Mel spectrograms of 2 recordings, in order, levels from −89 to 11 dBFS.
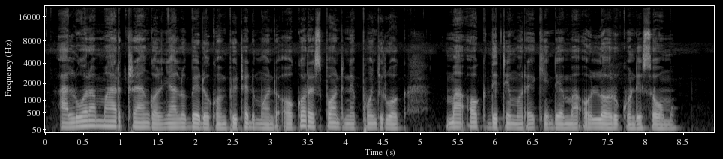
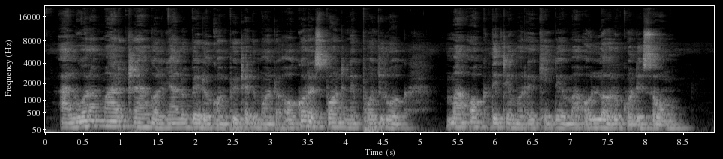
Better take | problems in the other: first | room echo; dies away in 0.4 s

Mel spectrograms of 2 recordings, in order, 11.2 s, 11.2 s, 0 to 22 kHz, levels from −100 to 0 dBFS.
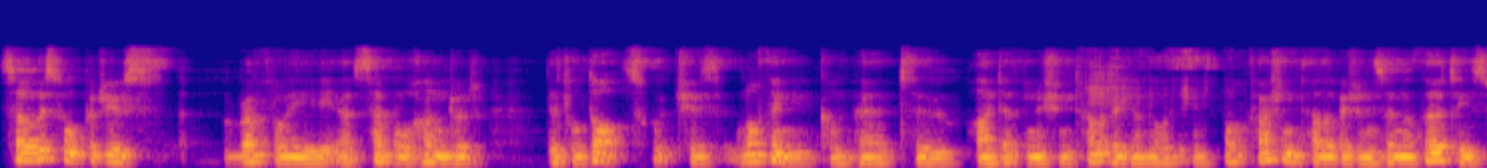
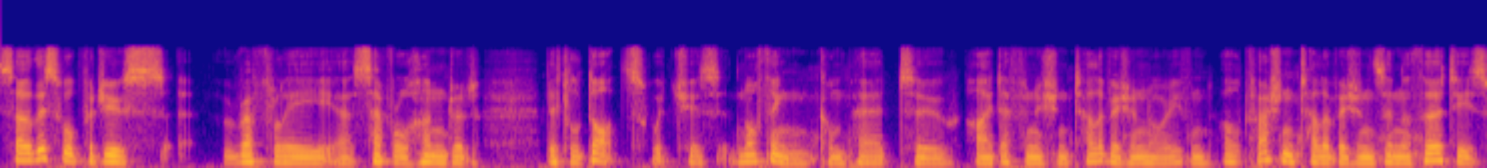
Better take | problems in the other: second | noise reduction (neural mask model DeepFilterNet 3)

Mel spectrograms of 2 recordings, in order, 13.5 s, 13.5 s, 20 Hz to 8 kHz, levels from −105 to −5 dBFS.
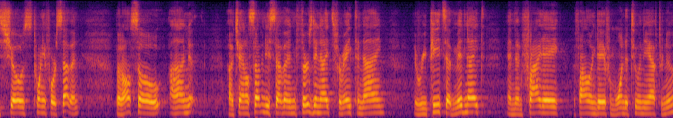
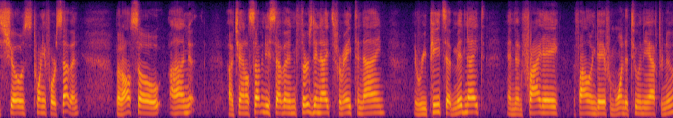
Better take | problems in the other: second | room echo; dies away in 1 s

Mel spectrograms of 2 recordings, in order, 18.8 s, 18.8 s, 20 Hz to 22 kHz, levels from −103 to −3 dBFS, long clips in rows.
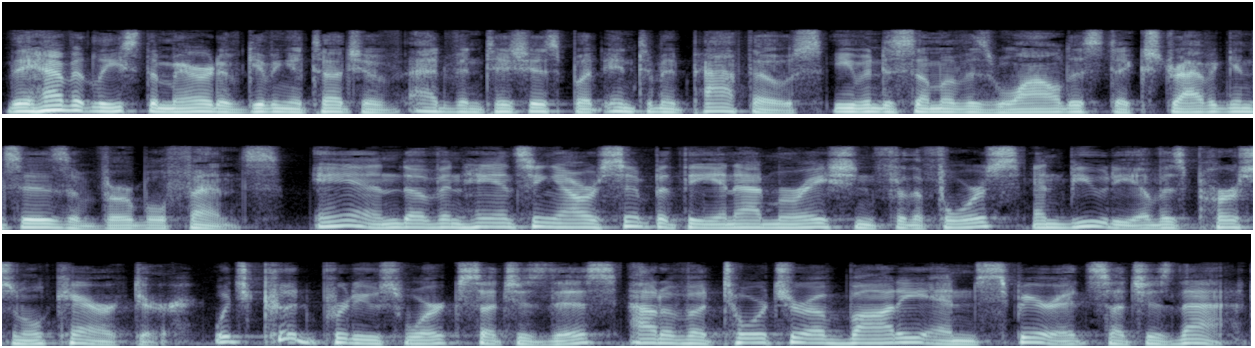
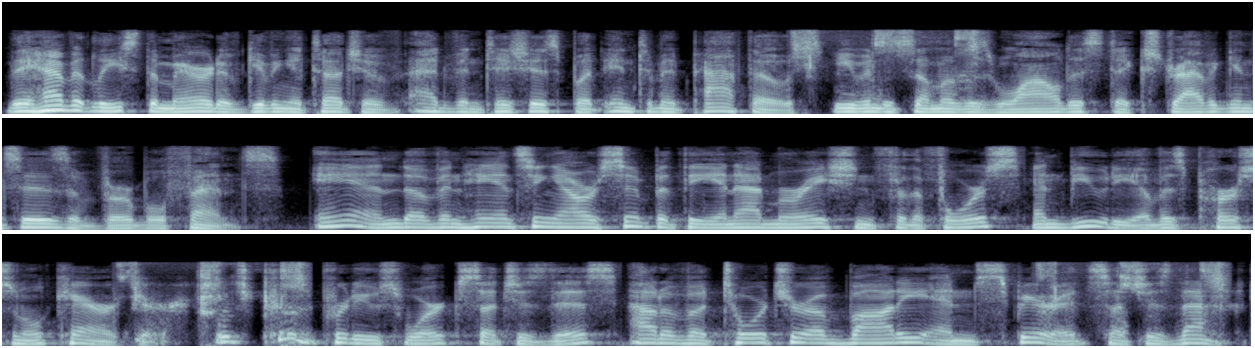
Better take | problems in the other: first | noise reduction (neural mask model Resemble Enhance denoiser)

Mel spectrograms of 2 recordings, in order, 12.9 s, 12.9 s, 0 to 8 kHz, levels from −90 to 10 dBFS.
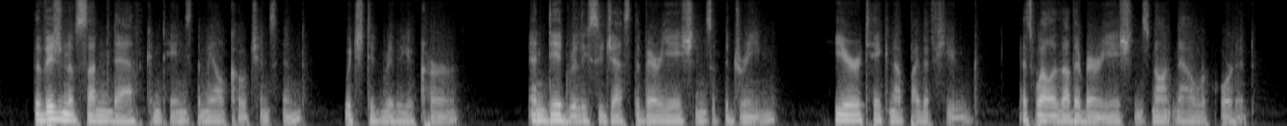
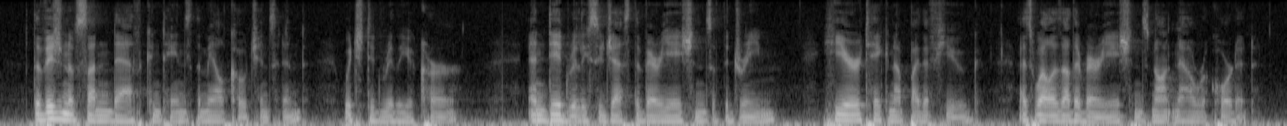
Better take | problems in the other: second | noise reduction (neural mask model RNNoise)

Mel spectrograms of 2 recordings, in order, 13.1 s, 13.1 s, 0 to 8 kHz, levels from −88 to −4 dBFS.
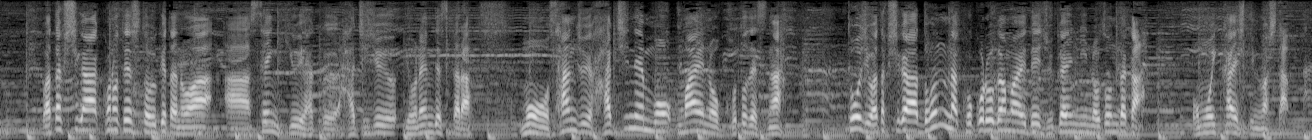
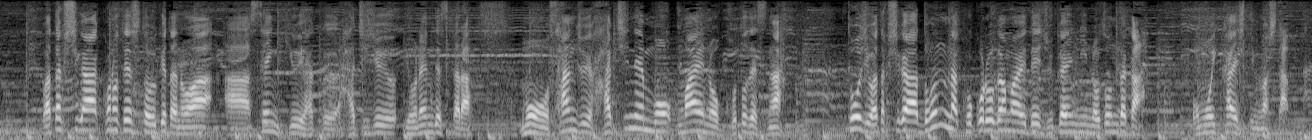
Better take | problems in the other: first | background sound (Drum kit + Explosion); 20 dB below the speech

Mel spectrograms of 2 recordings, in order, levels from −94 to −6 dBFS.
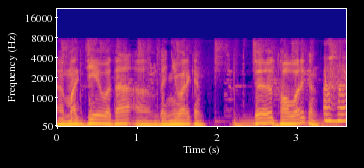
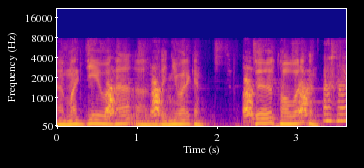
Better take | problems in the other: first | noise reduction (neural separator model SepFormer DNS4)

